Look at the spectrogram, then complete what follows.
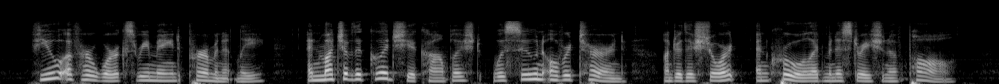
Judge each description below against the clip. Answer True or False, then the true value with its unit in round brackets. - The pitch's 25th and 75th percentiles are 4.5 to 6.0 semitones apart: True (5.2 semitones)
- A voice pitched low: False (175 Hz)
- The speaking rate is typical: True (155 wpm)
